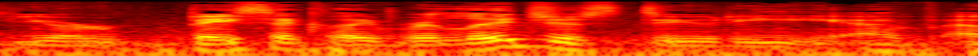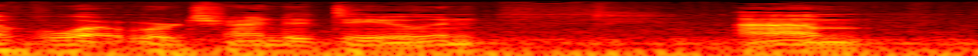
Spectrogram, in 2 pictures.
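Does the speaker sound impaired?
No.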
